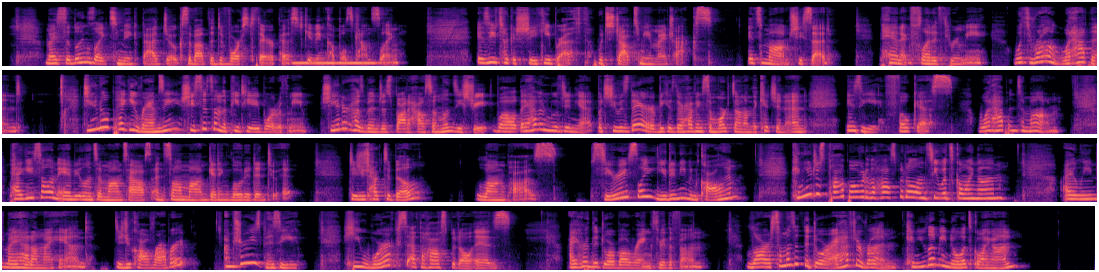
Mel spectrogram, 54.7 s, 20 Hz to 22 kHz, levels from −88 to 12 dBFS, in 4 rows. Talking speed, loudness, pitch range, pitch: 190 wpm, -19 LUFS, 195-265 Hz, 225 Hz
